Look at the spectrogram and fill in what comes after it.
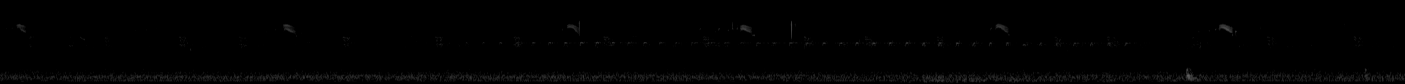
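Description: Faint, high, short bird calls, each a quick downward note, repeated every two to three seconds, with a fast ticking trill for several seconds in the middle, over a steady low hum.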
